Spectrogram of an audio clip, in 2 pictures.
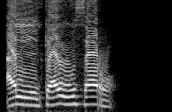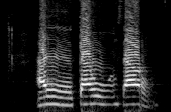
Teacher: tetap ada getaran, akan tetapi getarannya itu tidak nampak dengan jelas. Jadi samar-samar dan sedikit. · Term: ra yang sukun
